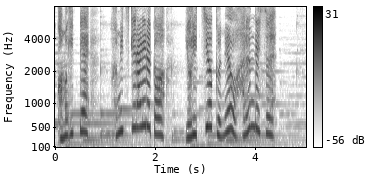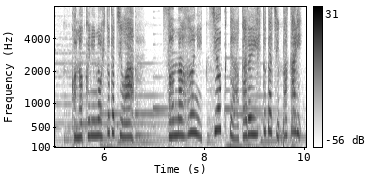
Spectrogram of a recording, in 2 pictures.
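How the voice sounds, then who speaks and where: A very high, childlike boy's voice, soft, polite and earnest. He sounds like a devoted young knight in an anime-style audio drama. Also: moderate pace, soft background music. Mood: proud, wistful.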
